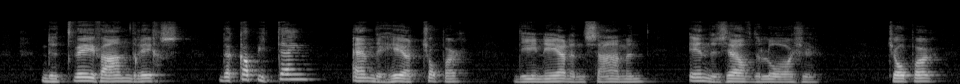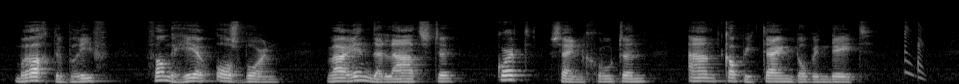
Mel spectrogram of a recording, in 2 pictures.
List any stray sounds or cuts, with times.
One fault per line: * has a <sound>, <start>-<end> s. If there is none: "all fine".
* has a chirp, 18.6-18.9 s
